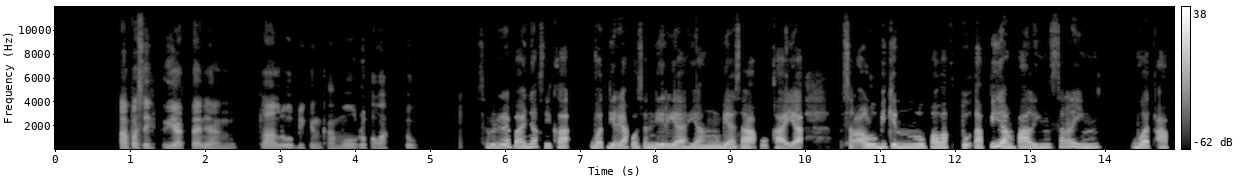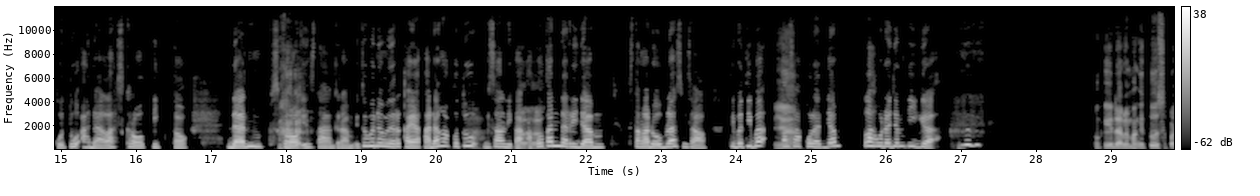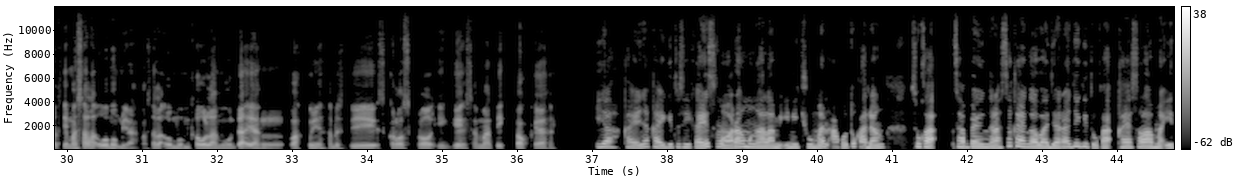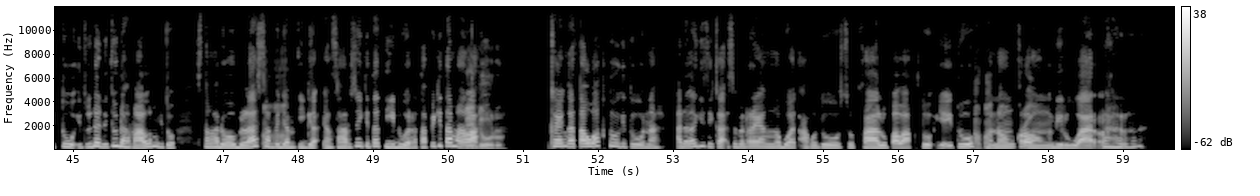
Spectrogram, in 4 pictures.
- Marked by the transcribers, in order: tapping; in English: "scroll"; in English: "scroll"; chuckle; giggle; "dan" said as "da"; in English: "scroll-scroll"; chuckle
- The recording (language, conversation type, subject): Indonesian, podcast, Apa kegiatan yang selalu bikin kamu lupa waktu?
